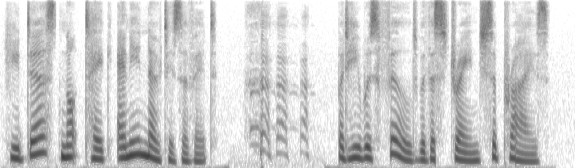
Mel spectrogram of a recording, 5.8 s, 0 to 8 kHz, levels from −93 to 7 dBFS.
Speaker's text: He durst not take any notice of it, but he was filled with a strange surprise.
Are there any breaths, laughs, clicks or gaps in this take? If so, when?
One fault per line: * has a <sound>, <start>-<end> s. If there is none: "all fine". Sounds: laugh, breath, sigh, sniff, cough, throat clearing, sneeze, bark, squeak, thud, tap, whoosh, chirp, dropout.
* has a laugh, 2.4-3.2 s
